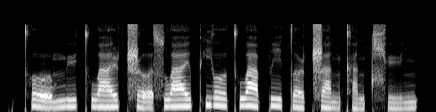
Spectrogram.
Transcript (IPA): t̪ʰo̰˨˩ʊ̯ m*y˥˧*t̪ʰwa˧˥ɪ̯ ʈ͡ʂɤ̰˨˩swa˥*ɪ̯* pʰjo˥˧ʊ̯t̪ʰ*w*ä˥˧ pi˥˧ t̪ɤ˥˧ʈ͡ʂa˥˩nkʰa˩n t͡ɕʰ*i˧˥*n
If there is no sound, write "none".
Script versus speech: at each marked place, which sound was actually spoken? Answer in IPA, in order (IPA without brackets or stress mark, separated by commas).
y˧˥, ɪ̯, w, y˧˥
